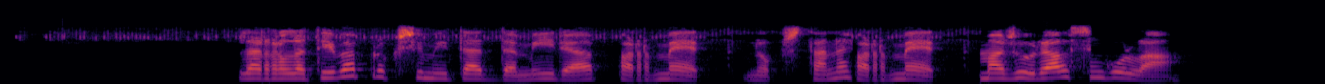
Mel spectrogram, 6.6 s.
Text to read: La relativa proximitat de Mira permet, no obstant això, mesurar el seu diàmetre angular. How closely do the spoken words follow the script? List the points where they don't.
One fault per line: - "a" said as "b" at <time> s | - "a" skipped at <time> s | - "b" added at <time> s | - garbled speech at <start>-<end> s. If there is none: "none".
- "això" said as "permet" at 4.3 s
- "seu diàmetre" skipped at 5.4 s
